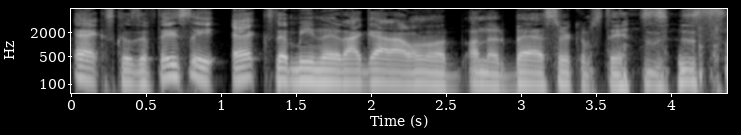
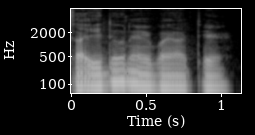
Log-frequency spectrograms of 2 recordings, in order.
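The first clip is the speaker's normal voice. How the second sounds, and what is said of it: Put-on sexy voice. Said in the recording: “Get my sexy voice.”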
